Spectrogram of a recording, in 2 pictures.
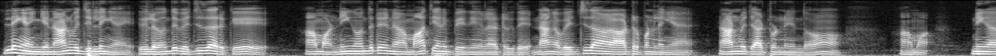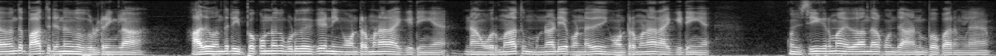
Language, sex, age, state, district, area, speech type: Tamil, male, 18-30, Tamil Nadu, Coimbatore, rural, spontaneous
